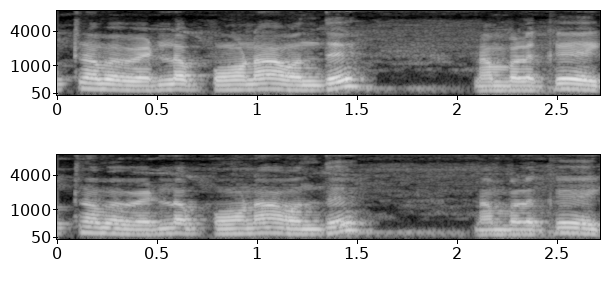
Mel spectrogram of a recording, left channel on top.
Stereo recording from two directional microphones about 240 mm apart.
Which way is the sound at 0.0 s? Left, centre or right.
Left.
